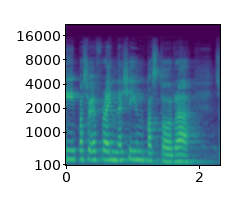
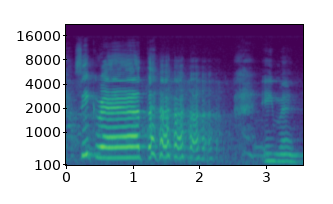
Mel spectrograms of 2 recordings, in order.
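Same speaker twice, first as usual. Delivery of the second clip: laughing; 3 semitones higher, slower than usual. Real, not acted. Joking about pastor's age.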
